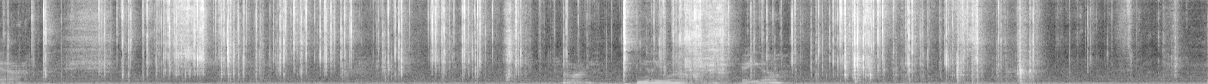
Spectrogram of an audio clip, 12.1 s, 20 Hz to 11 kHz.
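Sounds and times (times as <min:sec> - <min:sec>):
foil wrapper crinkling: 0:00.0 - 0:11.9
low steady hum: 0:00.0 - 0:12.0.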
